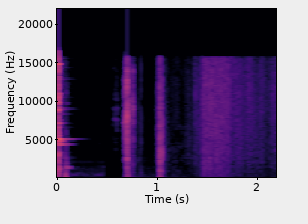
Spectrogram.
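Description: Edited-in sound effects for an animated logo: a sharp metallic clink with a short ring, then two quick clicks under a second later, and a faint hiss near the end.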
